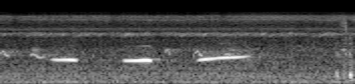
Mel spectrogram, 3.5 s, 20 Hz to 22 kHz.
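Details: Black cuckoo giving three mournful whistled notes, said to sound like "I'm so sad," about once a second, the last drawn out and rising, over a soft insect hum, during a sunset safari drive on 1 December 2014.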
